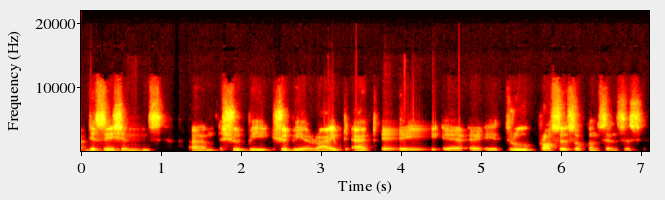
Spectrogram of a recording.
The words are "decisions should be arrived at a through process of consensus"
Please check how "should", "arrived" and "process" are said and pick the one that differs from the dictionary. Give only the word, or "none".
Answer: none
